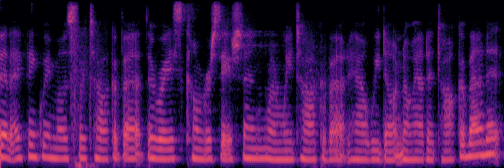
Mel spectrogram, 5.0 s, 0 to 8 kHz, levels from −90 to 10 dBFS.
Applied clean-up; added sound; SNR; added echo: neural mask model DeepFilterNet 3.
